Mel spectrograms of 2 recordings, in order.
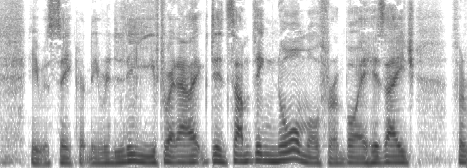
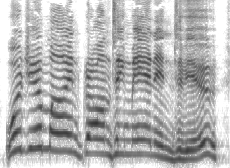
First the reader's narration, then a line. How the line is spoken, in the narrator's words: shouted Lewin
